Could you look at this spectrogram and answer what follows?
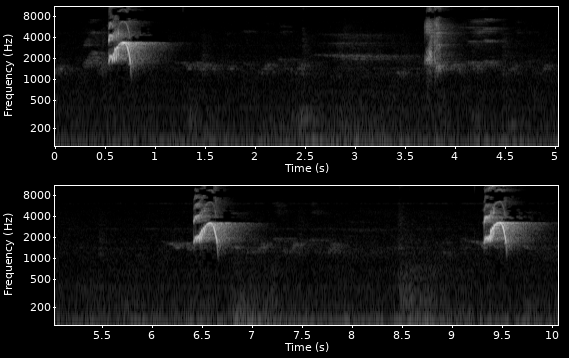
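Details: Pet cockatiel pair in India singing: loud whistled calls with a sharp up-down sweep, repeated about every three seconds, with a fainter note between, over low steady hum.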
